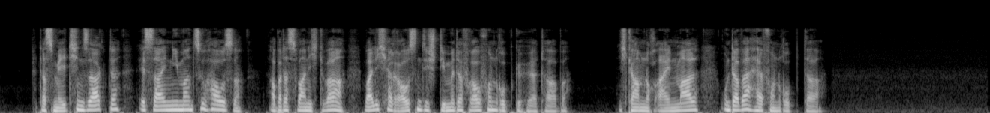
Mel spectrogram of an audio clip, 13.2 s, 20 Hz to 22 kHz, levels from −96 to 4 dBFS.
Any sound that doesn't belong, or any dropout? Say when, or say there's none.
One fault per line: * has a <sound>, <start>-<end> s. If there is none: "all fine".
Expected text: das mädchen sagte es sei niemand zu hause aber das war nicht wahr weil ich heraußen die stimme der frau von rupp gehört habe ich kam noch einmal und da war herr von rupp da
all fine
